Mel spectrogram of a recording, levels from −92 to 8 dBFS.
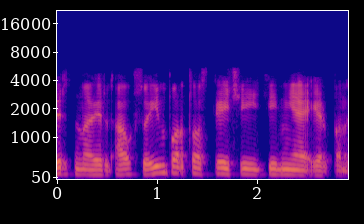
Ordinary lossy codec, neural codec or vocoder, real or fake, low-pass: MP3, 48 kbps; codec, 16 kHz, 4.8 kbps, FACodec; fake; 5.4 kHz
